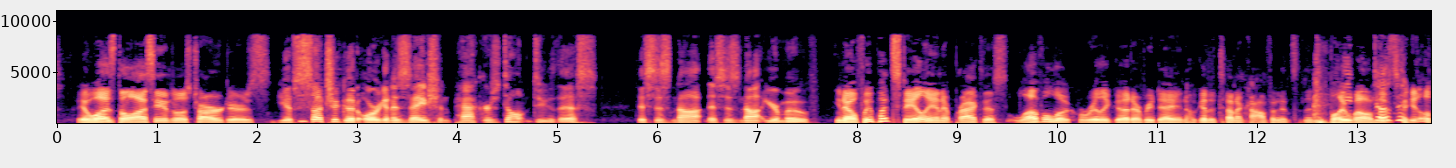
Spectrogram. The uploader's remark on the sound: live from The YMCA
